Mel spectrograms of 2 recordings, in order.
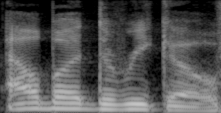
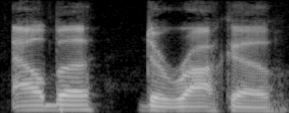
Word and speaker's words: Alba DeRocco: And then number 3 was Angela Alba DeRico from the Austin Facial Hair Club. It's actually pronounced Alba DeRocco. Oh, sorry. It's like the Sriracha, the Rocco.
